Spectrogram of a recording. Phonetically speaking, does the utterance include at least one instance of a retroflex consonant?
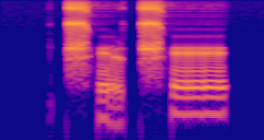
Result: yes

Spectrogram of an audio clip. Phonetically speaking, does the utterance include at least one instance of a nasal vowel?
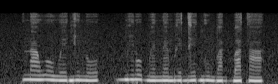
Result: yes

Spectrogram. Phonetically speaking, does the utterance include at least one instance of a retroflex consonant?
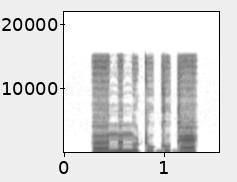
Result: yes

